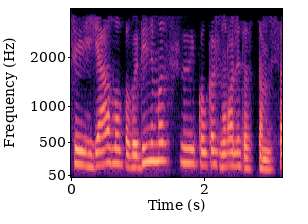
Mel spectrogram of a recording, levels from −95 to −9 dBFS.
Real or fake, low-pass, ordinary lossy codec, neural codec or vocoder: fake; 3.6 kHz; MP3, 24 kbps; autoencoder, 22.05 kHz, a latent of 192 numbers a frame, VITS, trained on one speaker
